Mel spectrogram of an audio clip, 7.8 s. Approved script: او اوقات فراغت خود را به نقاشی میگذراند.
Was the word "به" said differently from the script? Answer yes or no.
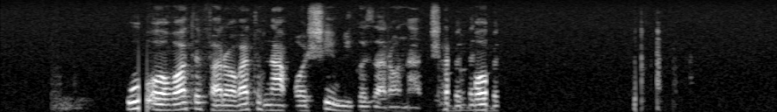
yes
